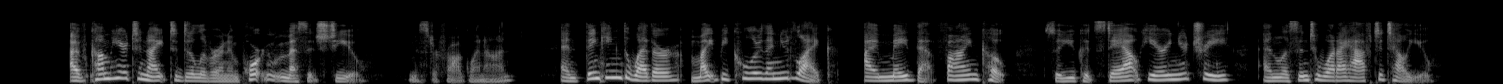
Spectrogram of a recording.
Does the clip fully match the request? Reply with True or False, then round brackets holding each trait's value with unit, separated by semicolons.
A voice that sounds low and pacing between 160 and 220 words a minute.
False (195 Hz; 200 wpm)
